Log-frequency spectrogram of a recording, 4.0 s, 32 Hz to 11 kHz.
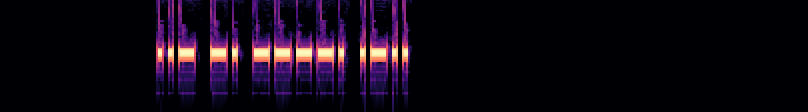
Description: Morse code, heard as a keyed tone, about 44 wpm, 700 Hz. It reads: UN9L
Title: DXCC-100 Call Signs - 4 Characters - 45wpm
